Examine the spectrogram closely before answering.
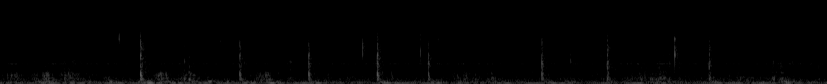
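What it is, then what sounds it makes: Cardboard doll box. Long nails tap and scratch across the glossy panel of a large, hollow printed cardboard doll box with "Stitch" lettering. About eleven short, crisp clicks stand out over a soft, steady scratching bed.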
